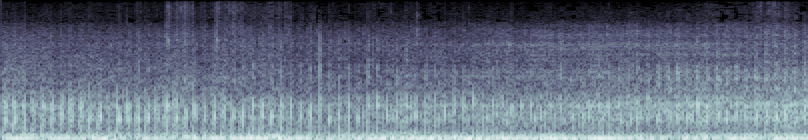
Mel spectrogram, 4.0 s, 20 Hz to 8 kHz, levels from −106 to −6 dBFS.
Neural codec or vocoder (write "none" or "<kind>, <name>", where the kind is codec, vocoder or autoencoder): none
